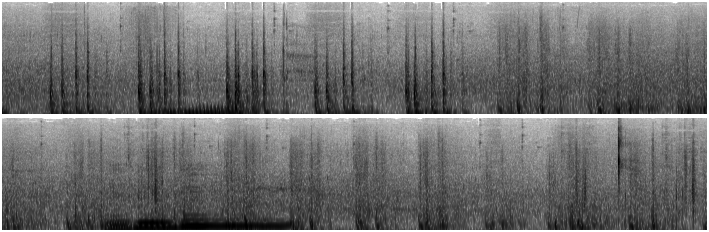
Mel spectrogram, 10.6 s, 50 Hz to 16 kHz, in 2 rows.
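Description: Horse hooves clip-clop along in Assassin's Creed 3, a fairly quiet, uneven run of hoof taps and thunks. A voice talks faintly in the background.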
